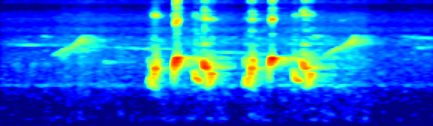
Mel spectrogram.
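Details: Decoy streak-eared bulbul calling toward a wild flock, a faint rising whistle, then two tight bursts of bubbly chirping notes and a soft rising whistle at the end, recorded close in quiet surroundings.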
